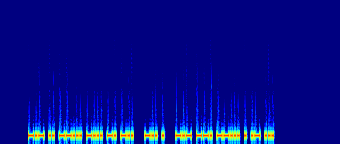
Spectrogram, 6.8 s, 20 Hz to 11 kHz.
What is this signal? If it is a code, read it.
Morse code, heard as a keyed tone, about 36 wpm, 700 Hz. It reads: KI7BND DE KG7EAS
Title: USA Callsign DE Callsign - 6 Characters - 35wpm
